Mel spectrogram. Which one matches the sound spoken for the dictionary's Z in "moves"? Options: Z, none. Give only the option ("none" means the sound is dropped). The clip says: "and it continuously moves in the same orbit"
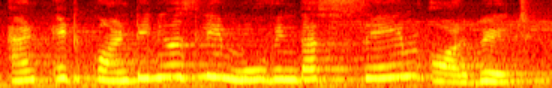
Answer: none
